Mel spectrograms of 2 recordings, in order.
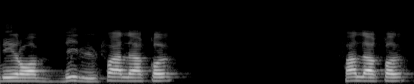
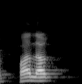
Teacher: تو قاف پڑھتے ہوئے جنبش پیدا ہوگی، قلقلہ ہوگا۔ اگر ہم پڑھیں گے فلق تو یہ غلط ہو جائے گا۔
